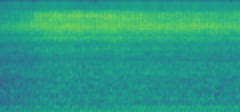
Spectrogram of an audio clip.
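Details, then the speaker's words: Diesel idle with the catalyst and exhaust removed because the exhaust flex pipe broke. Rough, loud idle with a steady pulsing beat and raw exhaust roar; turbo noise is prominent, which is normal with the exhaust off. "Donc vous entendez le bruit du turbo et tout ça. C'est normal parce qu'il n'y a plus le catalyseur, il n'y a plus rien, on a tout enlevé parce que la tresse d'échappement a cassé."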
